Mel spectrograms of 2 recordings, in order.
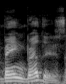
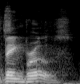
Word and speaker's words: Bang Bros: And nobody says Bang Brothers. – No, it's not Bang Brothers, though. It's Bang Bros.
